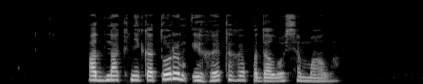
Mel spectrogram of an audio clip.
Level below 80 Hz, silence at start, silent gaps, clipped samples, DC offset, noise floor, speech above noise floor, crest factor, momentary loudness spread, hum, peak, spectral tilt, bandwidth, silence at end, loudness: -70 dBFS; 0.9 s; none; under 0.1%; under 0.1%; -72 dBFS; 52 dB; 22 dB; 10 LU; none; -2 dBFS; -6 dB/octave; 11.5 kHz; 0.85 s; -22 LUFS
